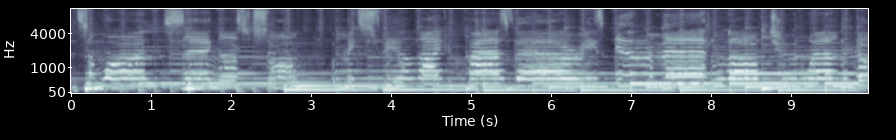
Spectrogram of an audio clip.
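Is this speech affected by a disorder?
No.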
